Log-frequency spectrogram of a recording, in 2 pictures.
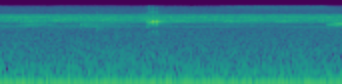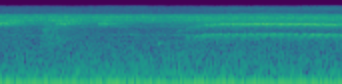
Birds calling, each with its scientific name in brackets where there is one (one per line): Black-faced Antthrush (Formicarius analis)
Plain-brown Woodcreeper (Dendrocincla fuliginosa)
